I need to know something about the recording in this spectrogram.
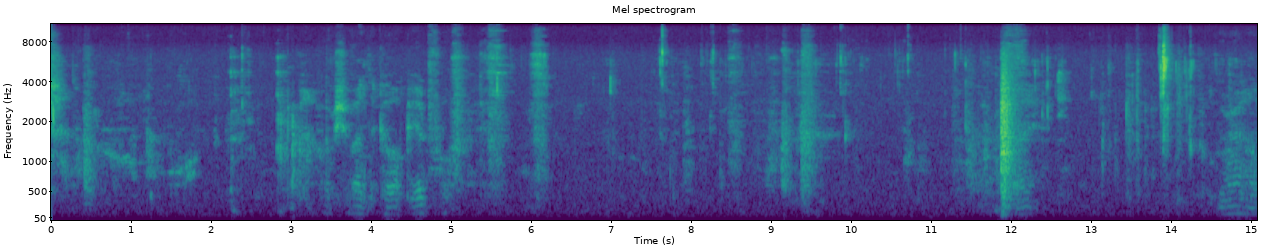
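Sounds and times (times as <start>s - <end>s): wet chewing and lip smacks: 6.8s - 8.7s, 9.3s - 11.5s, 12.3s - 14.6s.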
